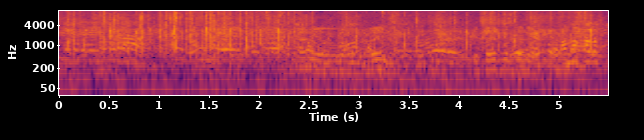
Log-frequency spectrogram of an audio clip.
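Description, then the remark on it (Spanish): Residents in Boadilla shout and cheer in support of Ayuso before she opens the town's new public library, many voices overlapping continuously at a steady loud level, with scattered clapping mixed into the noisy, excited din. “Ayuso recibida con gritos de apoyo de los vecinos antes de inaugurar la nueva biblioteca pública de este municipio.”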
